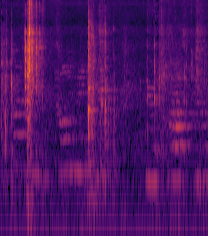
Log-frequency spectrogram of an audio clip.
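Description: Plastic toys clatter and knock together.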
